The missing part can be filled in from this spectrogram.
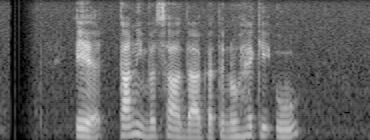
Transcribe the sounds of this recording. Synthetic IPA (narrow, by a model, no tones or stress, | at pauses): ejət̪aniʋəsaːd̪aːɡɐt̪ənoɦɛkiʔuː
